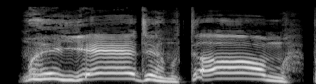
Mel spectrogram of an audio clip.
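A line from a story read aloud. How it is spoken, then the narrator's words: Roaring. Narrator (Russian): проревел он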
